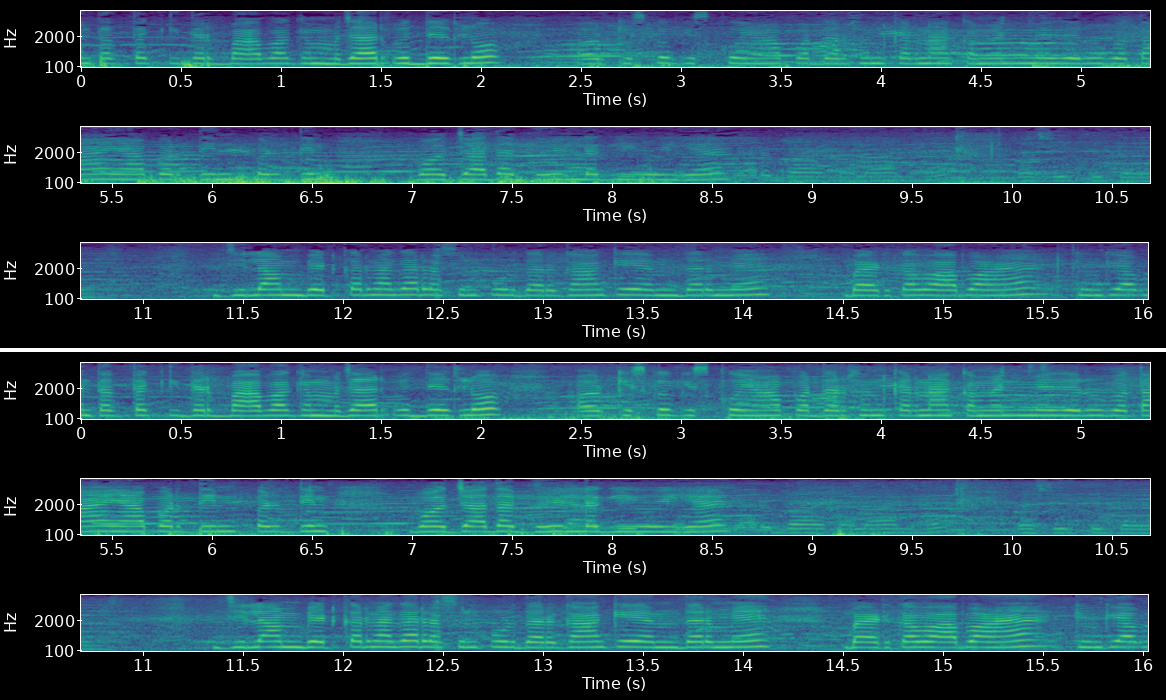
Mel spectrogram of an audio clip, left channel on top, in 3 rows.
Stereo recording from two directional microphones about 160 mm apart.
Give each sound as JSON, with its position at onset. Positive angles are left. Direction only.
{"t": 0.0, "sound": "speech", "side_deg": -5}
{"t": 1.6, "sound": "speech", "side_deg": 35}
{"t": 2.5, "sound": "speech", "side_deg": 0}
{"t": 11.4, "sound": "speech", "side_deg": 5}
